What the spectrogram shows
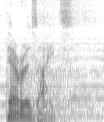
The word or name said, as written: Perizzites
